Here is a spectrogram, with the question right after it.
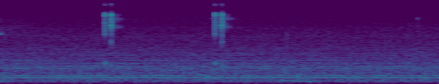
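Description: A computer mouse gives two quick, faint double clicks about a second apart against a quiet background hum while a mesh is edited in Blender.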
